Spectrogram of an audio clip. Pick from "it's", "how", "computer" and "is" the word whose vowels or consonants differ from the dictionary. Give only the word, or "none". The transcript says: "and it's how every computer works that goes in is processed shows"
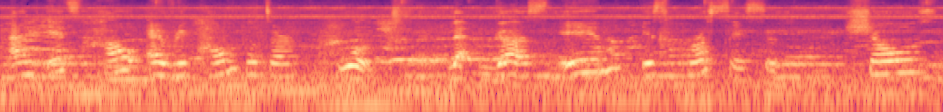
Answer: is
